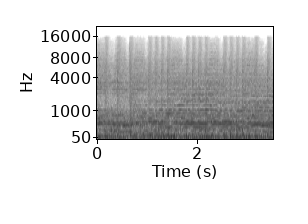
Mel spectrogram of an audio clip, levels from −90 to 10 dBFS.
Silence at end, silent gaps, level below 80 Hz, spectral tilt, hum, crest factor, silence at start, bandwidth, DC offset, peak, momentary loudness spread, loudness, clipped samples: 0 s; none; -28 dBFS; -5 dB/octave; none; 14 dB; 0 s; 16 kHz; 0.1%; -8 dBFS; 2 LU; -22 LUFS; under 0.1%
